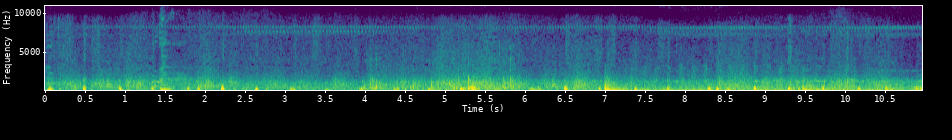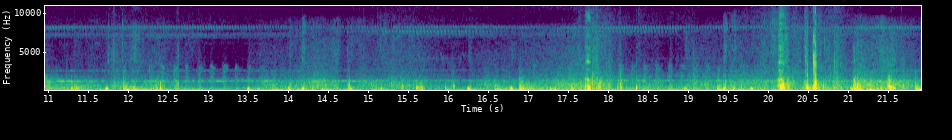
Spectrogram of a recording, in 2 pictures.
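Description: Footsteps creak on wooden planks.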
